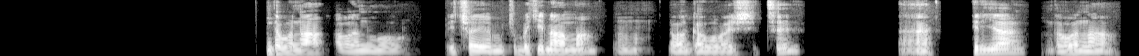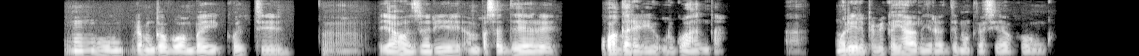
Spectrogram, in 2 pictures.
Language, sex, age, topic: Kinyarwanda, male, 36-49, government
